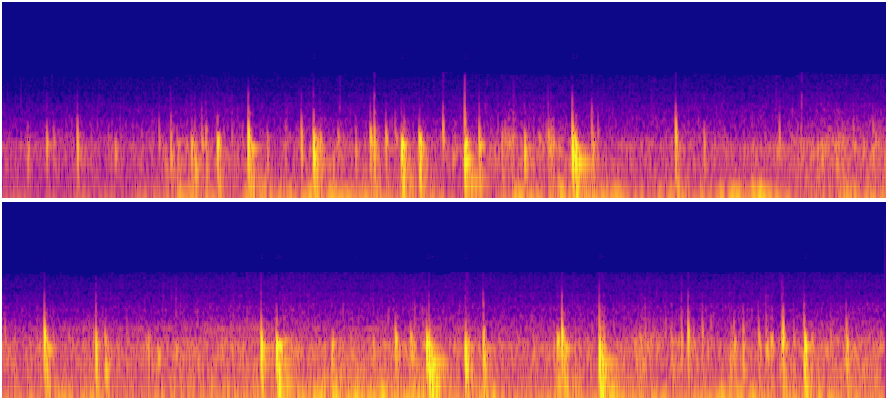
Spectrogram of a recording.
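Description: Heavy rain, the drops striking the phone and its microphone up close: a dense, irregular run of dull taps and thumps that grows louder over the first couple of seconds.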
